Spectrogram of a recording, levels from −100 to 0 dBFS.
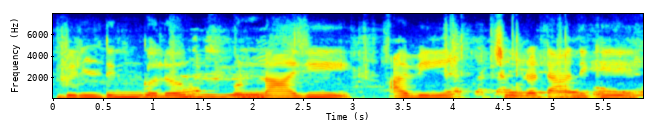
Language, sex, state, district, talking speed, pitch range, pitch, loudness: Telugu, female, Andhra Pradesh, Sri Satya Sai, 50 wpm, 190-210 Hz, 195 Hz, -17 LUFS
